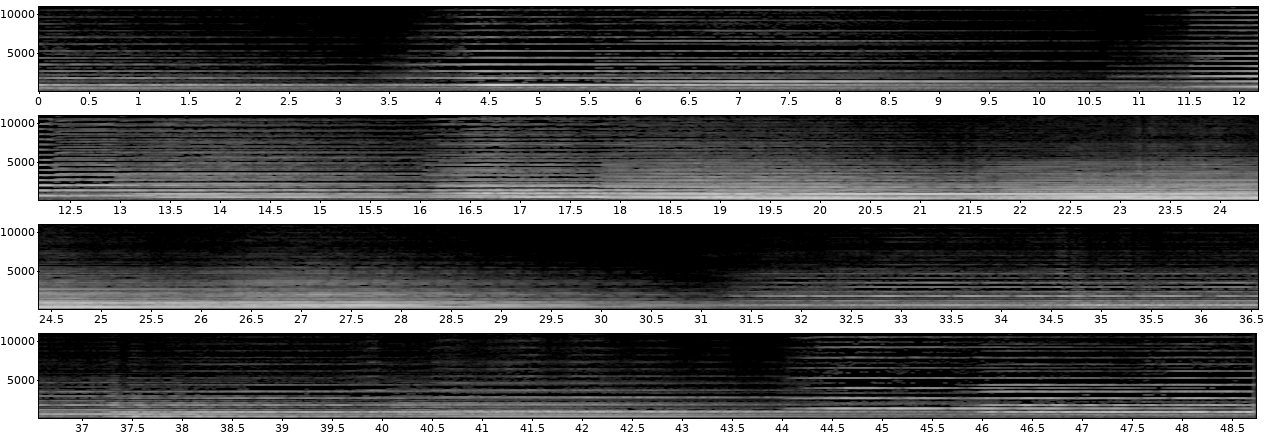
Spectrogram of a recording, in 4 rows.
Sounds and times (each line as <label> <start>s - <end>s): Violin riff 11.1s - 48.7s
